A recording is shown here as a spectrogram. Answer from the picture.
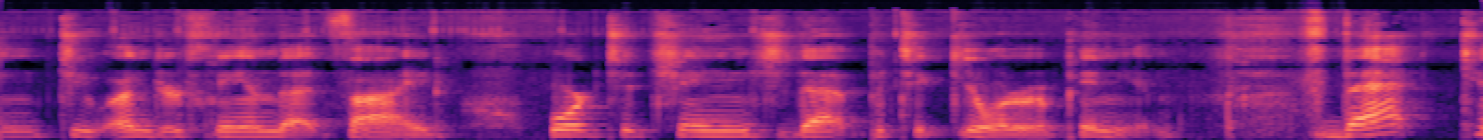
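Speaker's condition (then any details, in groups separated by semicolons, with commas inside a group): Cerebral palsy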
